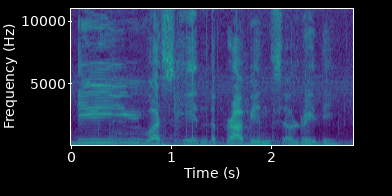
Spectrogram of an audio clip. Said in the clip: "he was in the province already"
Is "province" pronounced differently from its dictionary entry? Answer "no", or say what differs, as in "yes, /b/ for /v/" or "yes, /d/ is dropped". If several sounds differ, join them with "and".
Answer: no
